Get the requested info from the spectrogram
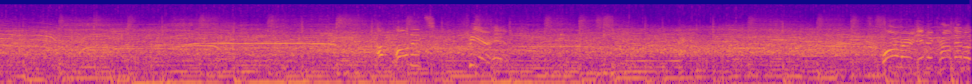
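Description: A wrestler's entrance music with a stepping bass line plays over a loud arena crowd cheering and screaming.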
